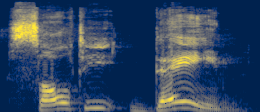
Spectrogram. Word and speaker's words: Saltydayn: Welcome with us, Saltydayn.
